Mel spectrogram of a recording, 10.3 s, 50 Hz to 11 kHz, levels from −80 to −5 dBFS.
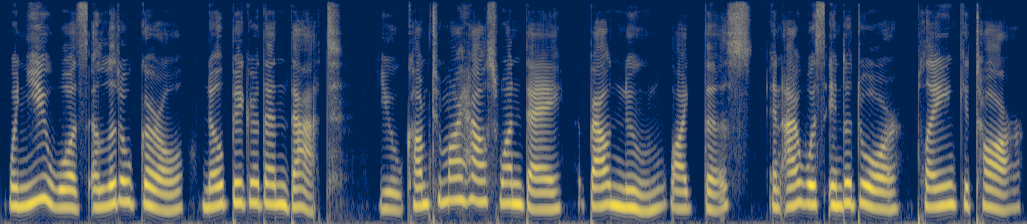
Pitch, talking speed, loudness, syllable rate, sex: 240 Hz, 170 wpm, -18 LUFS, 3.8 syllables/s, female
